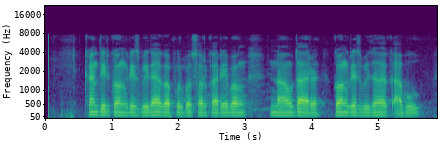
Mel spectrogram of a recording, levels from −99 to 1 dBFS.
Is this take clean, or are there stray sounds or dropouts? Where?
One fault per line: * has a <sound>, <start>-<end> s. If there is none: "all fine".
all fine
